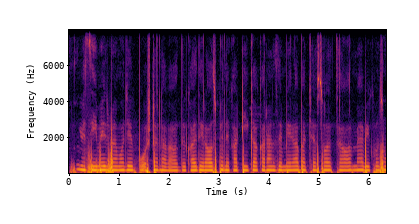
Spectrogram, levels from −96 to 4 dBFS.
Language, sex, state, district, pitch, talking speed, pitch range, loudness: Hindi, female, Uttar Pradesh, Ghazipur, 210 Hz, 255 wpm, 205-210 Hz, -22 LUFS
